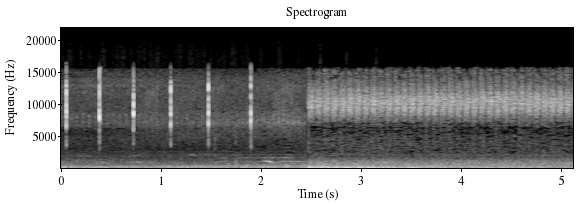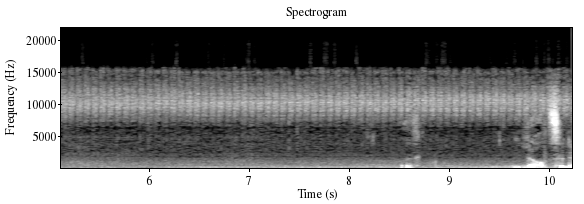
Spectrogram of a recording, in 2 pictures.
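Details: A male grasshopper sings to attract a mate, its unusual song a short series of sharp ticks, then a continuous high hiss of other species chirping in the background, in a restored French meadow; found as bush cricket.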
